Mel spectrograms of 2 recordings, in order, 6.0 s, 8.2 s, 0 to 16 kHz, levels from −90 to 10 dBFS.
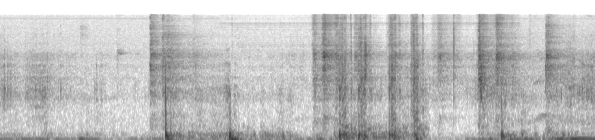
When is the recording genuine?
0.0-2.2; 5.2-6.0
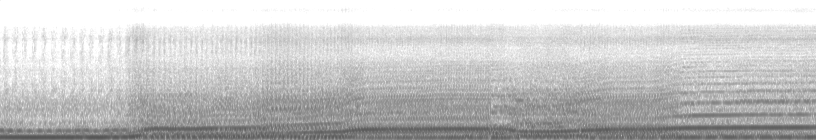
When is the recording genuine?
0.0-4.9; 5.8-6.8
